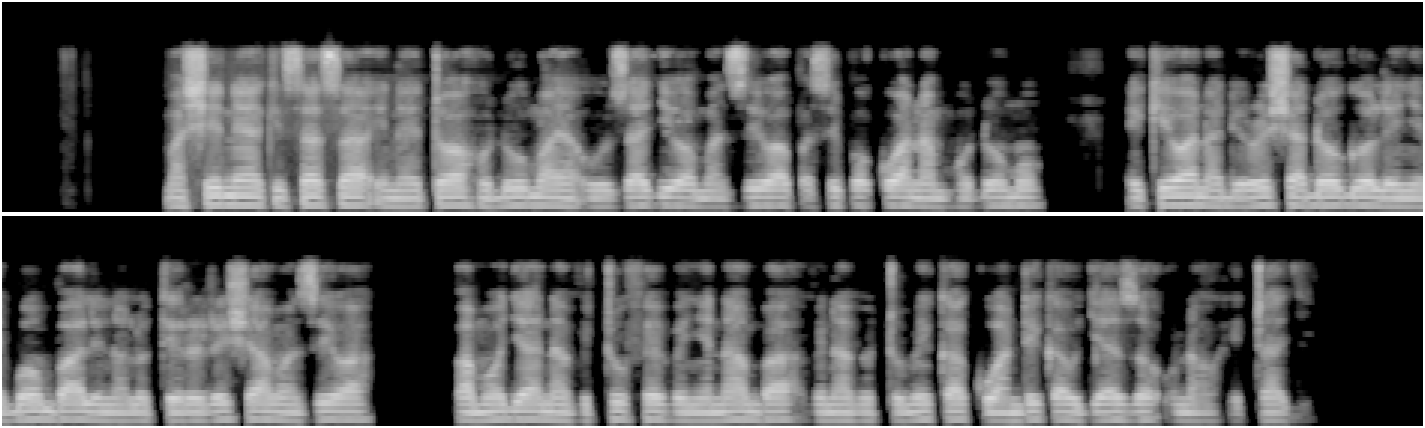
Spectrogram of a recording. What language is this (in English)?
Swahili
